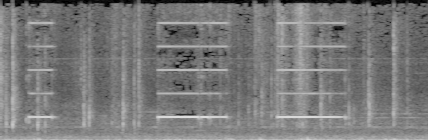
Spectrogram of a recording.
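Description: Digital clamp meter's beeper sounding: one short beep, then two longer steady beeps, amid small clicks from the meter's buttons and test leads being handled.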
